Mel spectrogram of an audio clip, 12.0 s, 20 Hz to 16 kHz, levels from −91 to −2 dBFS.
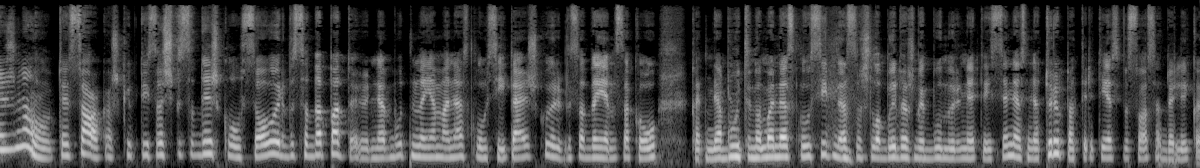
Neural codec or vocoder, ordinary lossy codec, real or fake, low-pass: codec, 44.1 kHz, 2.6 kbps, SNAC; MP3, 64 kbps; fake; 14.4 kHz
